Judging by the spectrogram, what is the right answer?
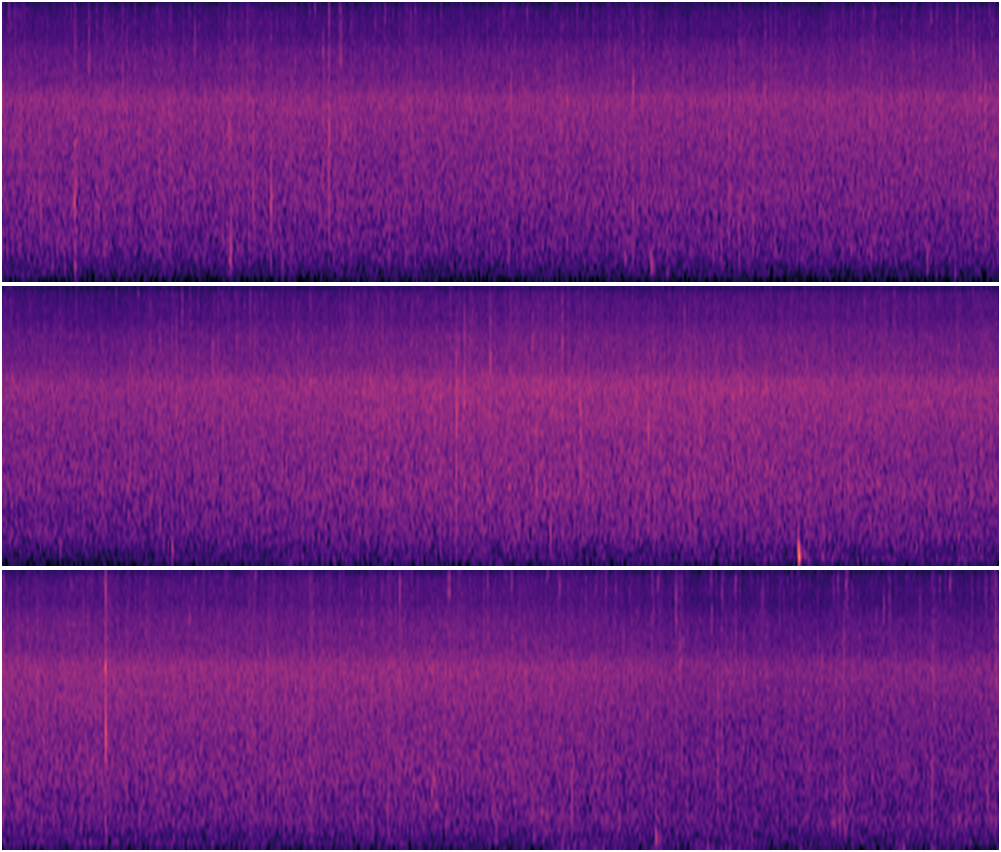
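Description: Steady rain falling on woodland leaves, with scattered sharp ticks; one is much louder, about eighteen seconds in.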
